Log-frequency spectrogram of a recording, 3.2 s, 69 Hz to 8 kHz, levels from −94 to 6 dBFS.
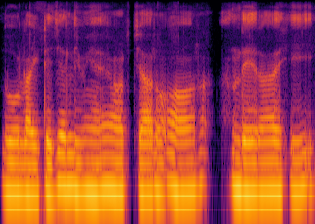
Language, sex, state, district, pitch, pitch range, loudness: Hindi, male, Himachal Pradesh, Shimla, 130 Hz, 130-140 Hz, -15 LUFS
